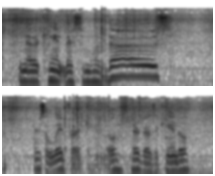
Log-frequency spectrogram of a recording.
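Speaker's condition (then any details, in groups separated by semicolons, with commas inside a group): No condition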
